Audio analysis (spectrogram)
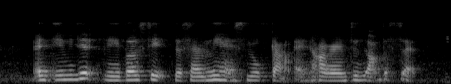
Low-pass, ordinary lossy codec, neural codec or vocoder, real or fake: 7.2 kHz; none; codec, 24 kHz, 0.9 kbps, WavTokenizer, medium music audio release; fake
